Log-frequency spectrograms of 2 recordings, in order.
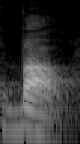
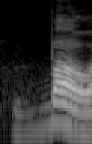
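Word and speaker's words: boughs: from the text to find out so b-o-u-s bow bow how do you pronounce b you just bow does you pronounce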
